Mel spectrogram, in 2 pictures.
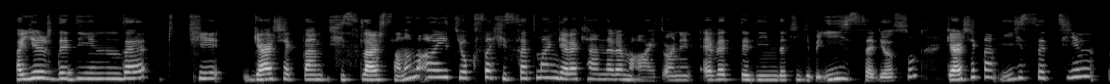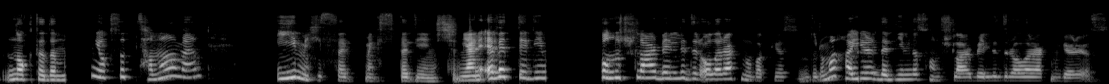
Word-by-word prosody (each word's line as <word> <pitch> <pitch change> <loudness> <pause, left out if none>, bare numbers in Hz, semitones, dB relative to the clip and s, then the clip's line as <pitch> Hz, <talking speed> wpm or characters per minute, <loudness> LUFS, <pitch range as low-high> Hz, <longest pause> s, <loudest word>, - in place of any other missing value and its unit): hayır 265 +3 +4
dediğinde 265 +3 +1 0.2
k - - -18
ki 275 0 -4 0.3
gerçekten 230 -1 +3
hisler 220 -1 +4
sana 220 +4 -2
mı 375 +3 -1
ait 335 -1 0
yoksa 295 +3 0
hissetmen 295 +2 -2
gerekenlere 250 -2 +1
mi 215 -3 -2
ait? 170 0 -9
Örneğin, 200 0 -6
evet 225 +1 -1
dediğindeki 210 0 -3
gibi 275 +12 -5
iyi 255 -2 +1
hissediyorsun, 215 - -4 0.3
gerçekten 325 +10 +5
iyi 215 +7 -8
hissettiğin 310 +4 -4 0.2
noktada 220 -2 +3
mı 200 - -3 0.3
yoksa 320 +2 -1
tamamen 335 +8 -2 0.7
iyi 290 +5 +5
mi 255 -7 +1
hissetmek 175 - -10
istediğin 165 -2 -6
için? 150 +2 -9
Yani, 195 +1 +8
“Evet 355 +4 +7
dediğim 295 0 -2 0.6
sonuçlar 305 -1 +3
bellidir.” 275 -2 -3
olarak 250 +2 +2
mı 195 -5 -11
bakıyorsun 175 0 -14
duruma, 355 - -2
“Hayır 265 -1 +1
dediğimde 230 +1 -3
sonuçlar 180 -6 -5
bellidir.“ 180 +1 -6
olarak 175 0 -2
mı 165 - -18
görüyorsun? 155 -1 -9
240 Hz, 130 wpm, -25 LUFS, 205-295 Hz, 0.7 s, Yani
